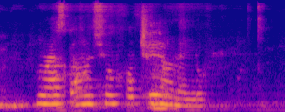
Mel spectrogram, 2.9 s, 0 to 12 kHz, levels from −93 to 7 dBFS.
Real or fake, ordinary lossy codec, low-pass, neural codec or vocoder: fake; Opus, 32 kbps; 10.8 kHz; codec, 44.1 kHz, 2.6 kbps, SNAC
